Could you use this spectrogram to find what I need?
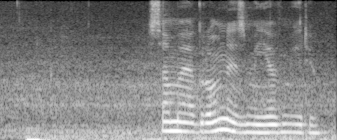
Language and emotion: Russian, neutral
